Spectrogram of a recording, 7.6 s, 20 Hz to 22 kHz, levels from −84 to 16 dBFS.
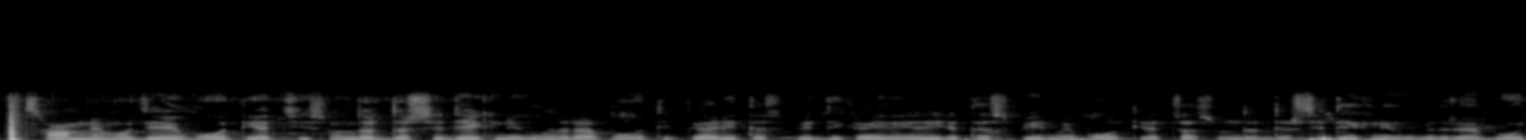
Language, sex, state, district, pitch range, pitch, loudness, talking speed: Hindi, male, Rajasthan, Bikaner, 120-125 Hz, 125 Hz, -30 LUFS, 265 wpm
